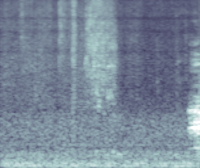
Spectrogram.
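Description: A brief, soft scrape about a second in as gloved hands gather snow off a car's hood, over a faint steady background.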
